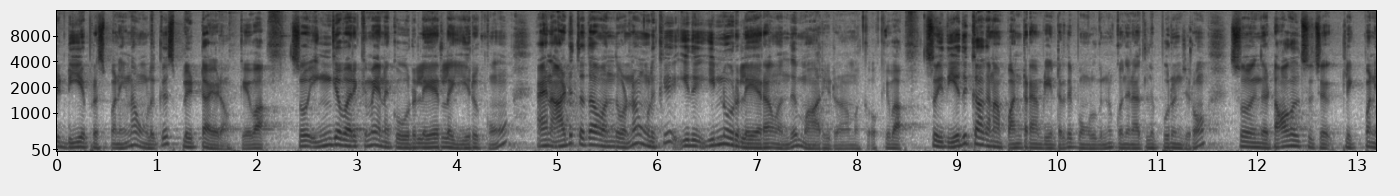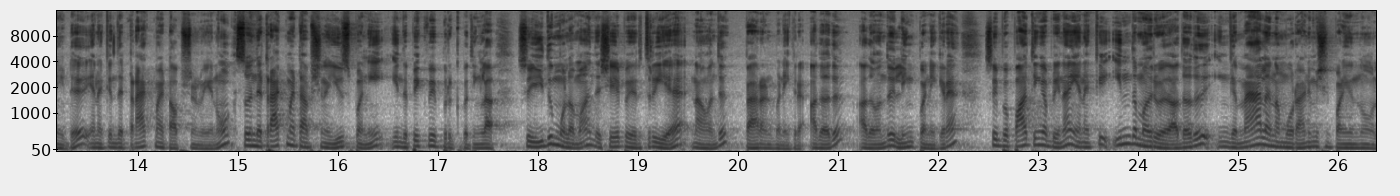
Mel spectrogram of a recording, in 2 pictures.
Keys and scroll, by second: 0.0 ctrl+shift+d.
